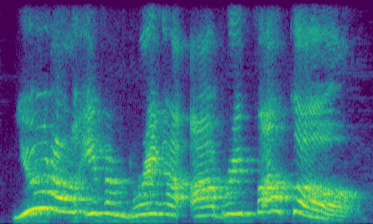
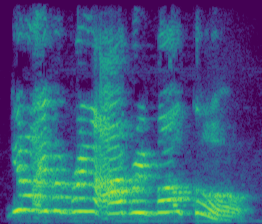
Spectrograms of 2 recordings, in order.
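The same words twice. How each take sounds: First: Said in the usual way. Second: Higher, near-shouted repeat of "You don't even bring an Aubrey vocal"; exasperated shout. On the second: Real, not acted. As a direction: shout it the second time, fed up. Repeating her point, louder the second time.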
